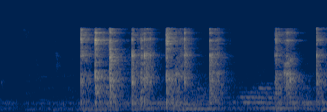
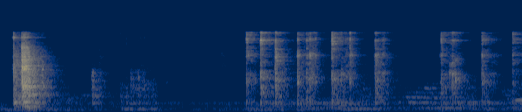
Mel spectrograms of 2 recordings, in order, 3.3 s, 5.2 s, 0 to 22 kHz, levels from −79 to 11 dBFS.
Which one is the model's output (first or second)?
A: second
